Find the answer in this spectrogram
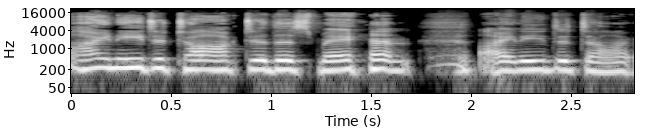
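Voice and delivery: very high-pitched, acted-out screaming outburst. Retelling a film scene where an attorney screams at the judge: imitating Brendan Fraser screaming. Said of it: "he's screaming at the judge".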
